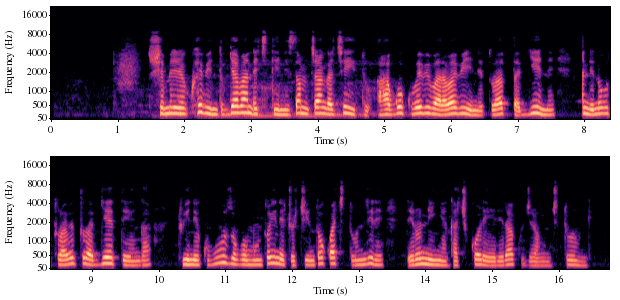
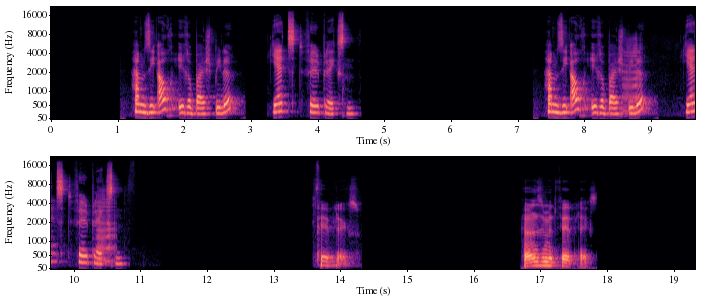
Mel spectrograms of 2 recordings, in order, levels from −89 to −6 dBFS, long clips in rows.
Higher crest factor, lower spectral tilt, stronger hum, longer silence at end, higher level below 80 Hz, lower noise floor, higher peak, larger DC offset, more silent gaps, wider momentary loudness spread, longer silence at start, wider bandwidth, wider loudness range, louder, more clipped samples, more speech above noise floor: about the same, 18 dB vs 22 dB; first, -7.5 dB/octave vs -4 dB/octave; neither; second, 0.35 s vs 1.5 s; about the same, -66 dBFS vs -66 dBFS; first, -69 dBFS vs -57 dBFS; first, -2 dBFS vs -8 dBFS; neither; second, none vs 2.92-3.24 s, 4.66-7.22 s, 11.34-13.46 s, 14.33-16.70 s; about the same, 14 LU vs 15 LU; second, 1.05 s vs 1.2 s; second, 7.8 kHz vs 18.5 kHz; second, 5 LU vs 12 LU; first, -20 LUFS vs -27 LUFS; neither; first, 50 dB vs 31 dB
